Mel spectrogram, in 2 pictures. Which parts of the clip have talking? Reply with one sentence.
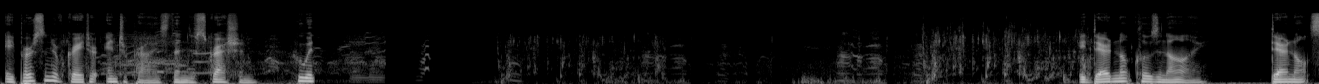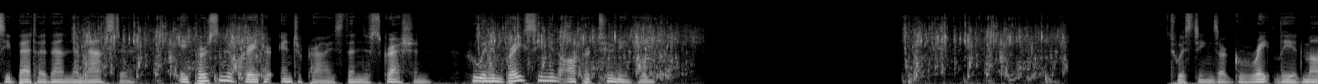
You can hear the talking from 0.1 to 3.1 s, from 10.8 to 19.8 s and from 24.9 to 26.3 s.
